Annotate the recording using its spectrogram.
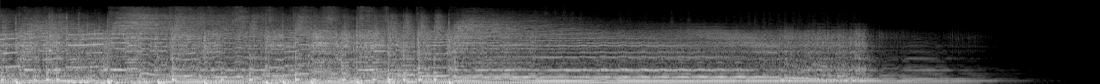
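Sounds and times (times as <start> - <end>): electric guitar and bass chord: 0.0 - 10.4.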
